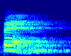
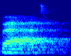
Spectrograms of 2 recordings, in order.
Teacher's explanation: initial sound in the word pen is voiceless and initial sound in the word bad is voiced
